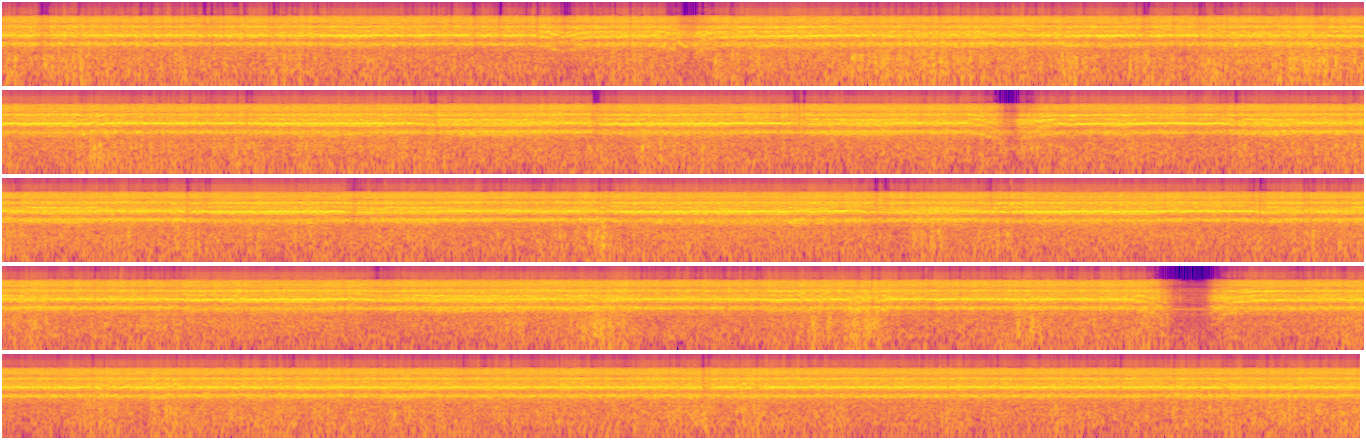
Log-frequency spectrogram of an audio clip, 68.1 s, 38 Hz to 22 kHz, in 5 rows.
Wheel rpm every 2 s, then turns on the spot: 230, 230, 230, 170, 220, 230, 220, 220, 220, 220, 220, 180, 210, 220, 220, 220, 230, 210, 210, 220, 220, 220, 220, 230, 220, 230, 130, 230, 230, 230, 230, 230, 230, 230.
none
